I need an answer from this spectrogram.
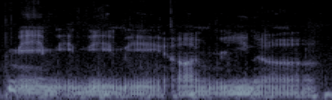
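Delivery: very deep, very slow, rough raspy drawl. After hearing someone else's impression, speaker tries a Rena impression, raspy. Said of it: "You got the raspiness of her voice down".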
